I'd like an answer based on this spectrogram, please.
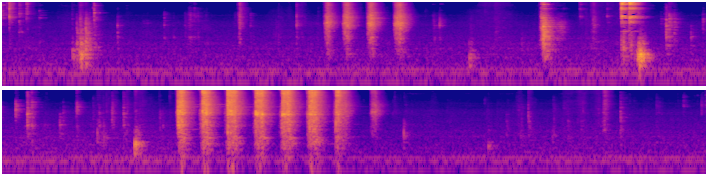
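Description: Cordless drill-driver on a long extension bar unfastening bolts on a scooter engine, run in short trigger bursts. There are four bursts about five seconds in, single and double ones around eight to ten seconds, and a run of about eight quick bursts, three or four a second, near the end.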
